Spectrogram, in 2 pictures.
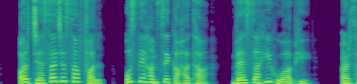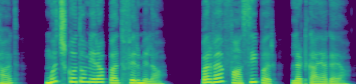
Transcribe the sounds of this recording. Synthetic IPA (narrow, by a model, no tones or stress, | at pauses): ɔːɾd͡ʒɛːsad͡ʒɛːsafɐl | ʊsneɦɐmsekɐɦat̪ʰa | ʋɛːsaɦiɦʊabʱiː | ɐɾt̪ʰaːt̪ | mʊd͡ʒʱkot̪omeːɾapɐd̪fɪɾmɪlaː | pɐɾʋɛːfãːsipɐɾ | lɐʈkaːjaɡɐjaː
